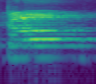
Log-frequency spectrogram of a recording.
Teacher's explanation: हमारा जो जीव है ये जिह्वा उस मूर्धा भाग को टच करता है, उस मूर्धा भाग को स्पर्श करता है, उसको छूता है, इसलिए वो जो है इनको हम मूर्धन्य वर्ण कहते हैं।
